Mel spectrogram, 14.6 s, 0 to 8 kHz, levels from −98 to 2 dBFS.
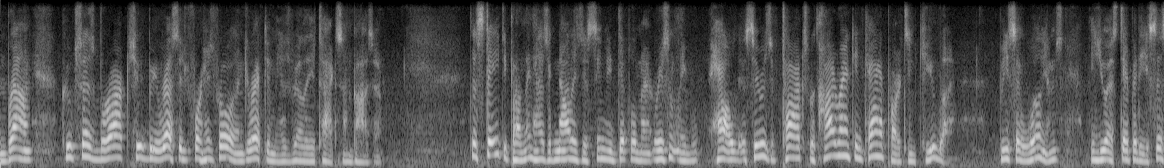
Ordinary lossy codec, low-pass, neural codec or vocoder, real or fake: Opus, 24 kbps; 7.2 kHz; codec, 16 kHz, 2 kbps, X-Codec, HuBERT features, trained on general audio; fake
